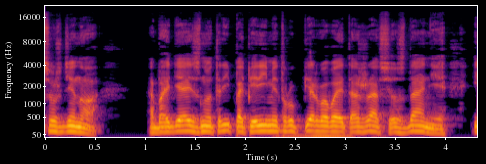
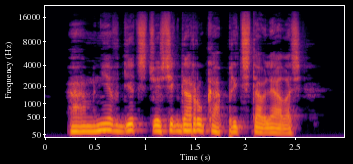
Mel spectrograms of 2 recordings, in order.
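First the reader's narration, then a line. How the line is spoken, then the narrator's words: Whispered from behind. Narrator (Russian): прошептал из-за спины старшего товарища Санька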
